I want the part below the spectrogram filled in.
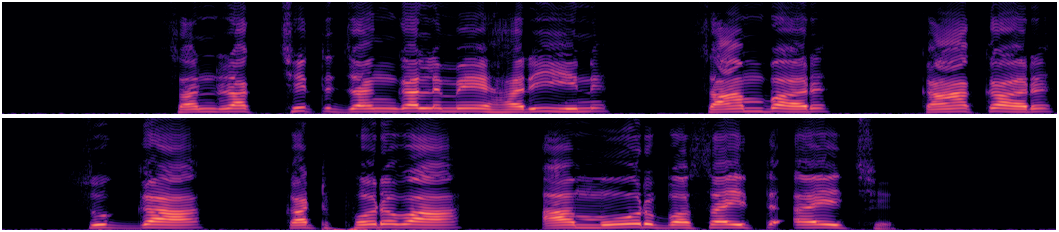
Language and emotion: Maithili, neutral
